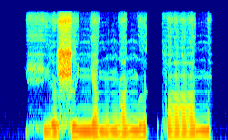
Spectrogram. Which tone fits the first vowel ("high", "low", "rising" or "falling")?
low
